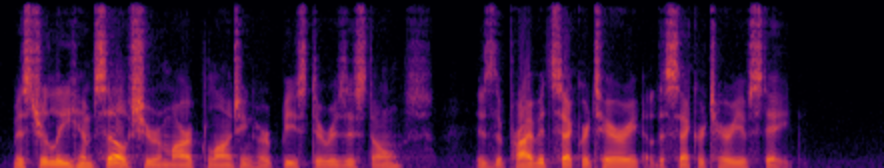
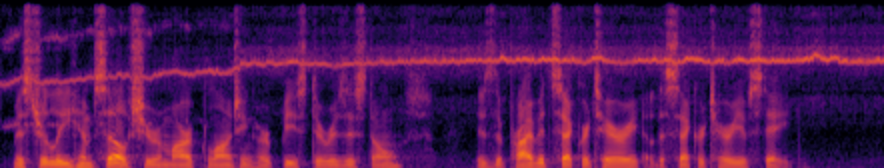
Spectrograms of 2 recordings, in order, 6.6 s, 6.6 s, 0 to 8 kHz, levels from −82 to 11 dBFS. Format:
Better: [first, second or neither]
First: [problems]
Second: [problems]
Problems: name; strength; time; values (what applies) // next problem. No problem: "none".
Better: first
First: none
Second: background sound (Boiling / Alarm); 7 dB below the speech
